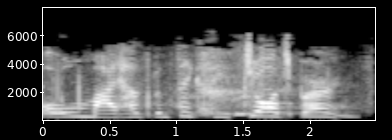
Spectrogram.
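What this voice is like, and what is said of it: Whispering. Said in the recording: “What are you two whispering about?”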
